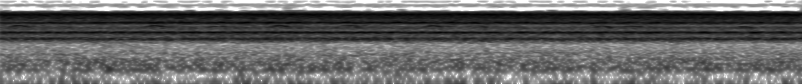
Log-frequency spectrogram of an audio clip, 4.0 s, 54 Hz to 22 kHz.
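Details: Early-morning cicada voices at 4:50 on August 4, forming a dense, continuous high buzzing hum that holds level from start to finish.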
